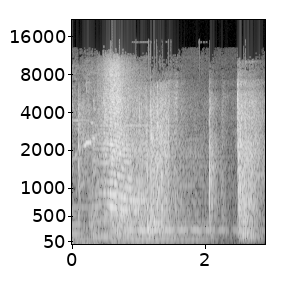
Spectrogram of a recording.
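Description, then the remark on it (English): A hefty punch lands with a loud, heavy thud and a rumbling crash as a man opening his door is knocked down, followed by two shorter, sharp impacts. No one speaks. “As Fleming opens his door, Jim knocks him down with a hefty punch.”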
